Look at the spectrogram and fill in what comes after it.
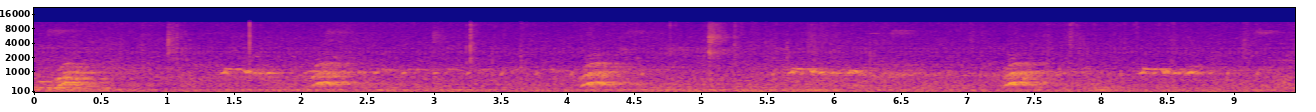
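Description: A bird calling repeatedly: short pitched notes about every two seconds, with a few sharp high ticks between them.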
